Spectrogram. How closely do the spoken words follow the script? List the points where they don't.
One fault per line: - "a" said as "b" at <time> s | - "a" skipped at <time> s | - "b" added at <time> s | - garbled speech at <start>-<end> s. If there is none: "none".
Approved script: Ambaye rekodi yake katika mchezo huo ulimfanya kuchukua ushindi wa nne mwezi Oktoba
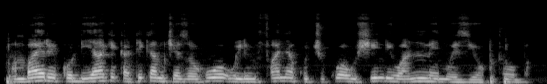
none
